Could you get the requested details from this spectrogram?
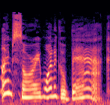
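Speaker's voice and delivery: small, pitiful little voice, high and slow. Retelling his plea at the goodnight routine, imitating a pitiful little voice. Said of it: "in this pitiful little voice".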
